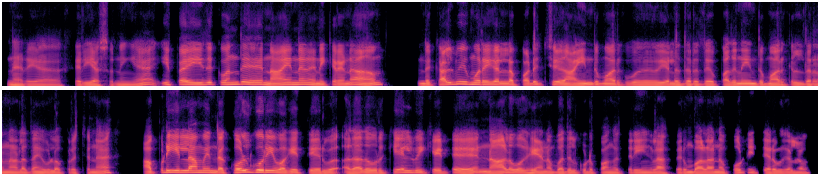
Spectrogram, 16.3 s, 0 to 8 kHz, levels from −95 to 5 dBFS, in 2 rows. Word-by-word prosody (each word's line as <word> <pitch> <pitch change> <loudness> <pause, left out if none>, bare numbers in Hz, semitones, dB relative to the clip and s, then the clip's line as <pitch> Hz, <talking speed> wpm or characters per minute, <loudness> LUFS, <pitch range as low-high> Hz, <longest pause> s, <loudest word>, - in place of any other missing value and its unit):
நிறையா 115 -2 -3 0.3
சரியா 120 +1 -1
சொன்னீங்க. 100 -2 -6 0.3
இப்ப 160 +2 -2 0.2
இதுக்கு 180 +1 -2
வந்து, 195 +3 +2 0.2
நான் 145 +3 +3
என்ன 170 +2 +1
நினைக்கிறேன்னா, 145 +2 0 0.6
இந்தக் 135 +1 -3
கல்வி 190 +8 +3
முறைகள்ல 155 -5 +3
படிச்சு 140 +1 -2 0.2
5 150 +2 +1
மார்க் 135 -2 -1
வ - - -1 0.3
எழுதறது 115 -1 -1
15 135 +2 +1
மார்க் 130 0 -1
எழுதறனாலதான் 110 +1 -2
இவ்ளோ 110 +1 -2
பிரச்சனை. 110 +1 -5 0.5
அப்படி 185 +7 +1
இல்லாம 180 0 +4
இந்தக் 145 -5 +1
கொள்கூறி 195 +2 +6
வகை 145 +1 +2
தேர்வு. 120 -3 0
அதாவது 130 +3 +2
ஒரு 125 - -2
கேள்வி 160 0 +1
கேட்டு 135 +2 0 0.3
4 135 +5 +3
வகையான 130 -2 +1
பதில் 130 +3 -3
குடுப்பாங்க 110 -2 -5
தெரியுங்களா? 105 +2 -1
பெரும்பாலான 115 0 0
போட்டித் 140 0 -5
தேர்வுகளோ 115 -3 -2
130 Hz, 145 wpm, -24 LUFS, 115-150 Hz, 0.6 s, கொள்கூறி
